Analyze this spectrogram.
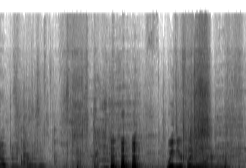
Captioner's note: laughs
